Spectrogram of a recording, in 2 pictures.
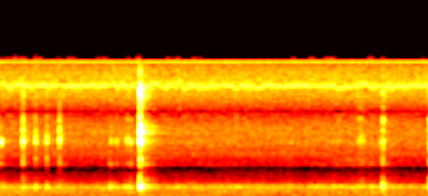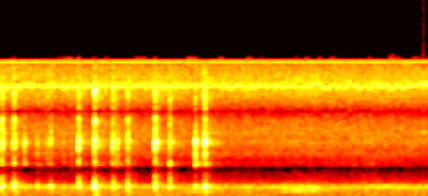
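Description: Faint clicking of computer keys: a single click about a second in, then a quick irregular run of clicks between about three and five seconds in.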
